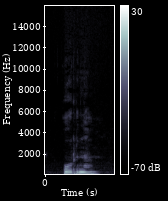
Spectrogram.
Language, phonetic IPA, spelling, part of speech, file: Polish, [ˈurna], urna, noun, LL-Q809 (pol)-urna.wav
